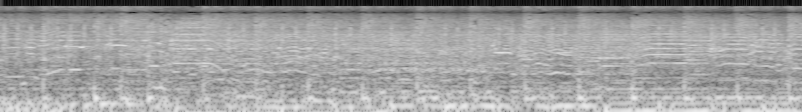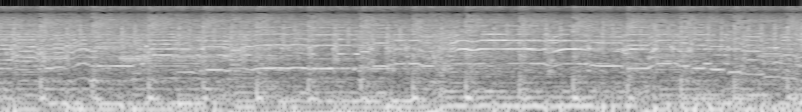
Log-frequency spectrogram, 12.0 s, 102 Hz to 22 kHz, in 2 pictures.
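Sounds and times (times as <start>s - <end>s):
heavy metal band playing: 0.0s - 12.0s
lead guitar bending high notes: 0.0s - 12.0s.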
